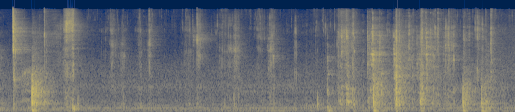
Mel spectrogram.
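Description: Close-miked chewing of a mouthful of noodles: soft wet mouth clicks and smacks, sparse at first and busier in the last few seconds.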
